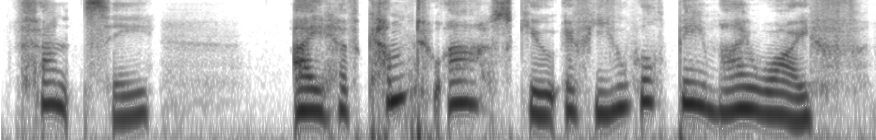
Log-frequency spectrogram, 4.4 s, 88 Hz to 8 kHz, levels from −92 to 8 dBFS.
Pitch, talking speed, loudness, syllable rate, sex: 235 Hz, 180 wpm, -18 LUFS, 4.1 syllables/s, female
